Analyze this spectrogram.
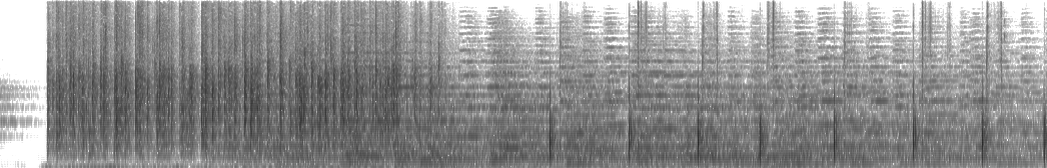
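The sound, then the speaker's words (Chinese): Audience applause at an award ceremony as a team captain goes on stage to receive an honorary medal from the mayor: a burst of dense, loud clapping for a few seconds, then thinning to scattered single claps over a steady humming tone. “让我们以热烈的掌声，让我们的队长上台接受市长颁发的荣誉勋章。”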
